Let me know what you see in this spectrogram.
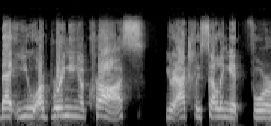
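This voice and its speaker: A woman with a German accent talks at a moderate pace in a fairly high pitch. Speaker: NLP trainer. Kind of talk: webinar presentation. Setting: home office. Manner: energetic, high action.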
